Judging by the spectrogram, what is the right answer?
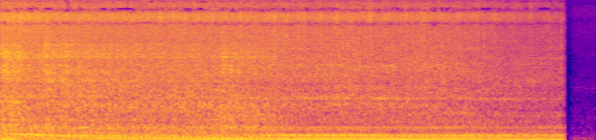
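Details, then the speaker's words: Jeep jacked up in four-wheel drive with front driveshaft connected after new U-joints: steady, rough low grinding rumble from the spinning front axle; owner suspects roasted front differential gears. "i jacked it up and with the front drive shaft connected i put it in for four-wheel to get the front spinning and yeah you can just hear it grinding away so"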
